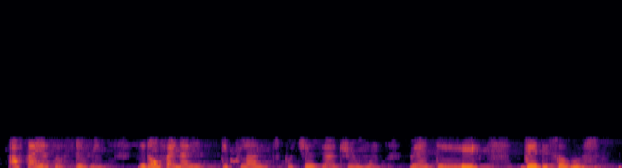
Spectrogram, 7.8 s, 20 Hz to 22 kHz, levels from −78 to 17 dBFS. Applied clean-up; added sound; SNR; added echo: none; none; none; reverberation time 0.9 s.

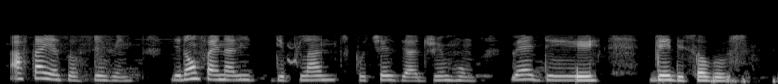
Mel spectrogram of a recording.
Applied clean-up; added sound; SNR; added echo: none; none; none; none.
